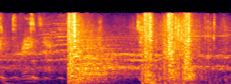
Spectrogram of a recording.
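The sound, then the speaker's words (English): Gunfire riddles a door with bullets. A voice comes first, then a sudden loud burst of shots hits at about one second, and a second, heavier volley of impacts follows shortly after. “Go! The door is filled with bullets.”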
